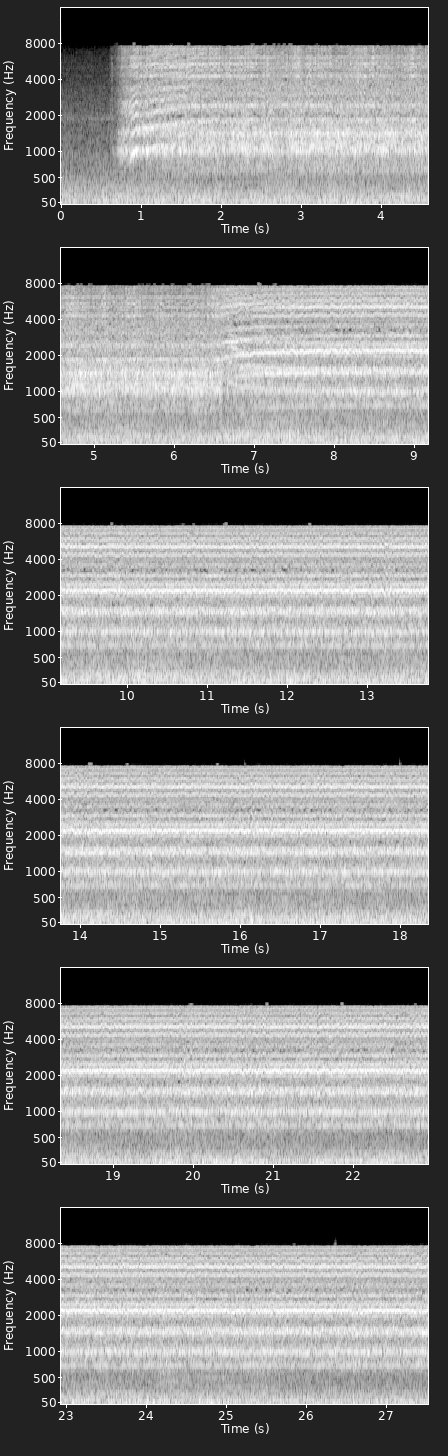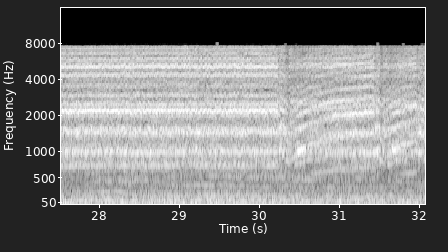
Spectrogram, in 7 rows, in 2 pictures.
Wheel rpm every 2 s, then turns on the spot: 70, 160, 160, 160, 160, 160, 160, 160, 160, 160, 160, 160, 160, 160, 160, 120.
none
